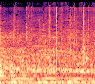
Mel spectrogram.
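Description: A crowd clapping in quick, irregular bursts amid a dense wash of cheering and chatter, with voices talking loudly throughout.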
